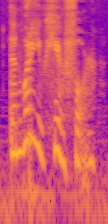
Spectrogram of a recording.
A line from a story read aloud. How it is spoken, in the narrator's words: Clara begged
